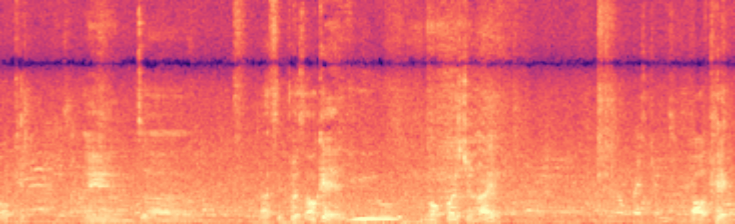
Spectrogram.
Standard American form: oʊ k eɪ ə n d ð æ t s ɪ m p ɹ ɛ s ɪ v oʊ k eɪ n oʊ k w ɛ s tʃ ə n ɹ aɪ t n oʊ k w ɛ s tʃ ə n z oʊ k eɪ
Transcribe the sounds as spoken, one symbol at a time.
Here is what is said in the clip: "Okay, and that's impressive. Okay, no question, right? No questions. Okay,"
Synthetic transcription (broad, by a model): oʊ k eɪ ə n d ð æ t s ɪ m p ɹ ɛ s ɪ oʊ k eɪ n oʊ k w ɛ s tʃ ə n ɹ aɪ t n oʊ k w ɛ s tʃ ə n oʊ k eɪ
